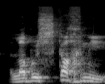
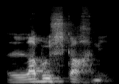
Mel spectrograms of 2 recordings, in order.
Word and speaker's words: Labuschagne: Labuschagne is how you pronounce it, by the way.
